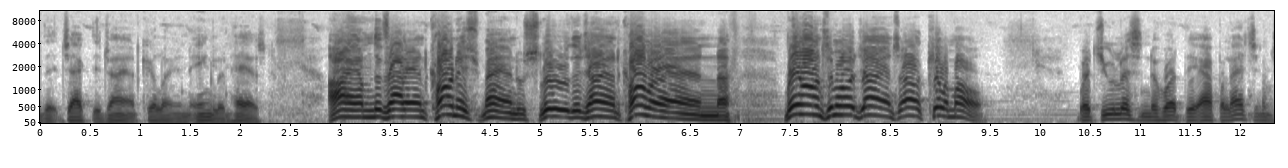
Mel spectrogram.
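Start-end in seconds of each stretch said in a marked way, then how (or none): 2.9-9.5 high, booming boastful proclamation; bragging rhyme. Acted. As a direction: declaim it loud and high like a boastful hero. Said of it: "he is always bragging".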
